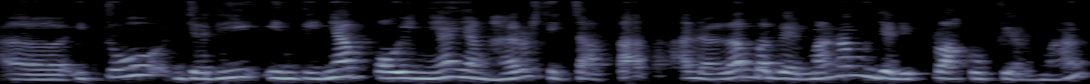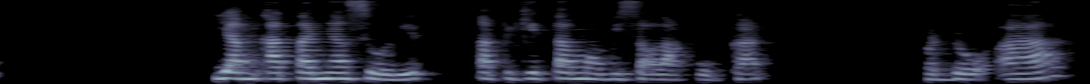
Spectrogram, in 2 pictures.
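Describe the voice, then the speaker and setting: A woman's voice: mid-range voice, muffled recording. A woman pastor giving an earnest, emphatic sermon.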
